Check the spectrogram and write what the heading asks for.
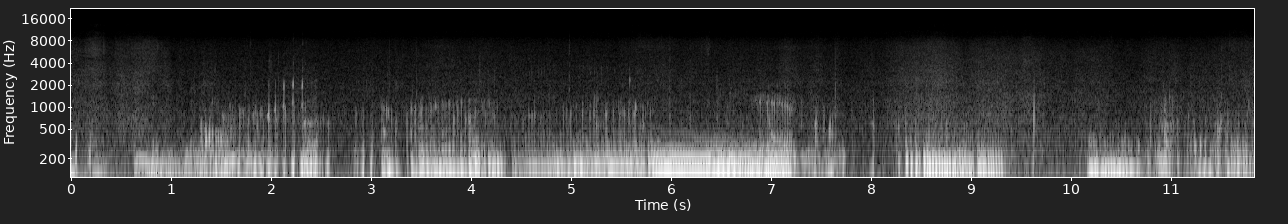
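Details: Irregular bursts of low gurgling rumbles and bubbling squeaks with brief quiet gaps: hungry stomach noises, ordinary borborygmi (stomach rumbling).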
